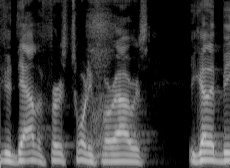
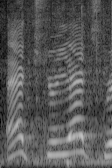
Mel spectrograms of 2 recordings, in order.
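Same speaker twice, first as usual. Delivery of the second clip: newsboy call; 12 semitones higher than usual. Acted. Newsboy call intro to segment.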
